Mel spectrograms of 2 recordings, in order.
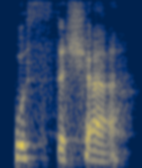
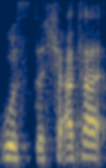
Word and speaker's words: Worcestershire: It's like, why is that letter silent? Like the first time I understood that Worcestershire is called Worcestershire. You cannot possibly say such a short sound with such a long word.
